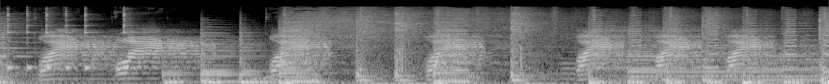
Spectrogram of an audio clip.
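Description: Cartoon duck quacks, short calls with a wavering pitch repeated several times, over upbeat children's song music with a steady beat.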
